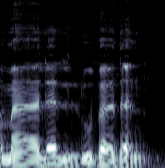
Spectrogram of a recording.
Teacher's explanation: دو زبر کی تنوین کے بعد حروف یر ملون میں سے لام ہے تو یہاں بھی ادغام بلا غنہ ہوگا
